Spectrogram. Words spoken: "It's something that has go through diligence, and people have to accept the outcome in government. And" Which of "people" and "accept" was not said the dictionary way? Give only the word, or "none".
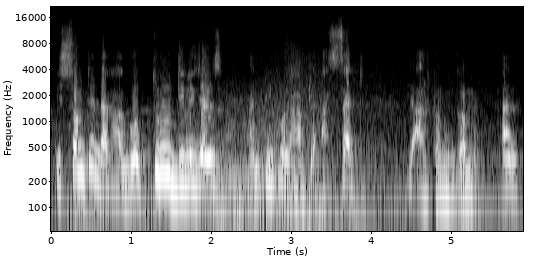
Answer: accept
